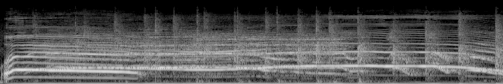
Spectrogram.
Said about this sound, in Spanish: Un podcast que empieza gritando.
